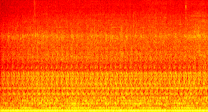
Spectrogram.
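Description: A sawmill engine runs at idle, a steady, loud low drone with constant vibration and no break across the whole stretch, with no talking over it.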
